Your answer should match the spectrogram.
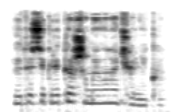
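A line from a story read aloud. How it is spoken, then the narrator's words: Barely audible babble. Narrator (Russian): едва слышно пролепетала Кира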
